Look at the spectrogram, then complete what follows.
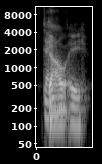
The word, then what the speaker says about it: DALL-E: DAL-E.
